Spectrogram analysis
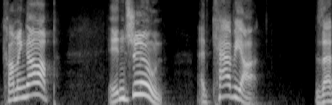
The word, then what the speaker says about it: Caveat: It's from 2020 and coming up in June at Caveat. Is that how you pronounce it?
